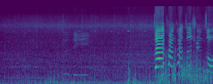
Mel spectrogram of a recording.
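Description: Low, steady rumble of wind on the microphone and a scooter engine while riding. About three seconds in, a person's voice calls out loudly over it.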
